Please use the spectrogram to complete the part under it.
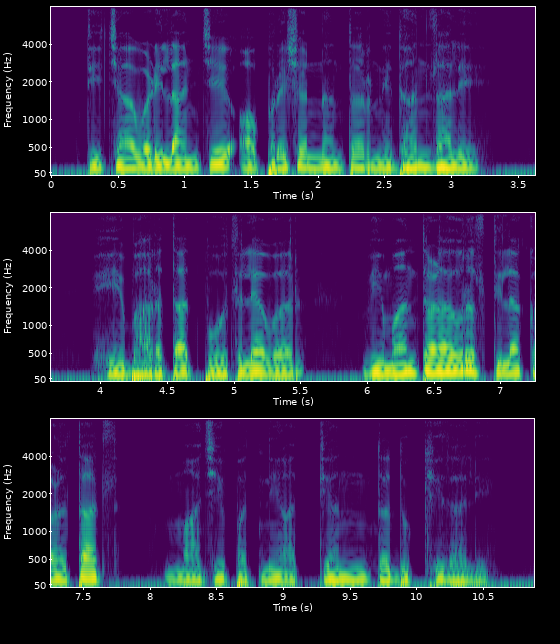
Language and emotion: Marathi, sad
